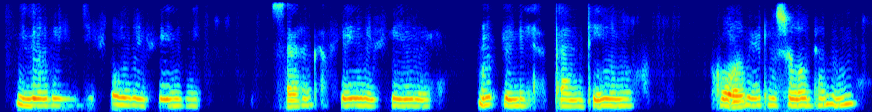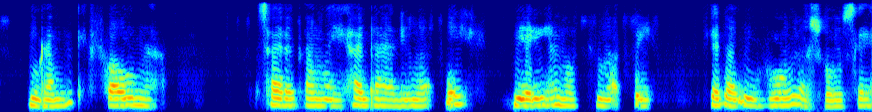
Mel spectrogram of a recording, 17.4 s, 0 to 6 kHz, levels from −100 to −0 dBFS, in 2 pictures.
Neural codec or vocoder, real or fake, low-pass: codec, 16 kHz, 1 kbps, FreqCodec, smaller model; fake; 5.4 kHz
